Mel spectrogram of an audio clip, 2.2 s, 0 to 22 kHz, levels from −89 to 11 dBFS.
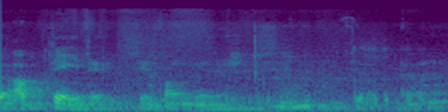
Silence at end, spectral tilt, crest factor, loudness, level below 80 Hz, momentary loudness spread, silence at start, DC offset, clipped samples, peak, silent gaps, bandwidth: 0 s; -7 dB/octave; 18 dB; -34 LUFS; -56 dBFS; 12 LU; 0 s; under 0.1%; under 0.1%; -14 dBFS; none; 16 kHz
